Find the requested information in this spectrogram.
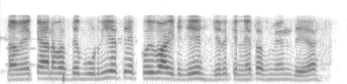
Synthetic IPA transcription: nəʋẽːkɛːnʋəsd̪eːbuːɽniːɛːt̪eːkːoːiːʋaːiːʈd͡ʒeːd͡ʒeːd̪oːkɪnːẽːt̪əsmẽɦʊ̃nd̪eːɛː

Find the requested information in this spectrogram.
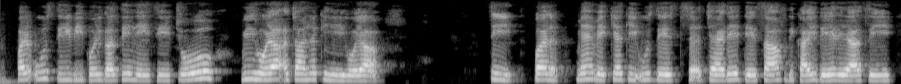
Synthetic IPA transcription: pəɾʊsd̪iːʋiːkoːiːɡəlt̪iːnəĩːsiːd͡ʒoː | ʋiːɦoːjaːʔət͡ʃaːnəkɦiːɦoːjaː | siː | pəɾ | mɛ̃ːʋeːkʰɪjaːkɪʊsd̪eː | t͡ʃɛɦɾeːt̪eːsaːpʰd̪ɪkʰaːiːd̪eːɾəaːsiː

